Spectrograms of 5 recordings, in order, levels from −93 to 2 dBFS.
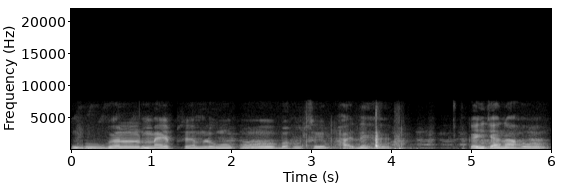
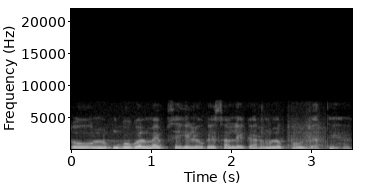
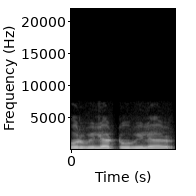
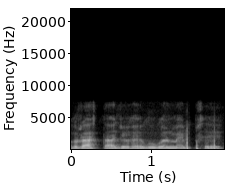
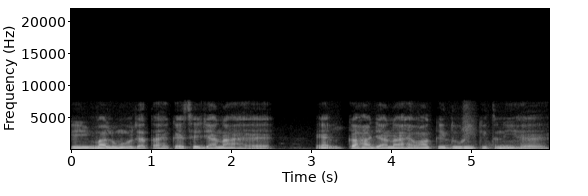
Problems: none marked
